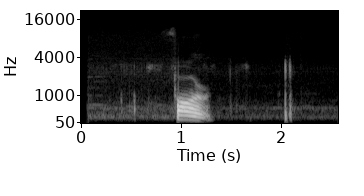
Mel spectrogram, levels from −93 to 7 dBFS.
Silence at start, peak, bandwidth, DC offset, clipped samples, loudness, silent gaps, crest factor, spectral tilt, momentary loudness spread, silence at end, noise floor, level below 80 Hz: 0.95 s; -2 dBFS; 10 kHz; under 0.1%; under 0.1%; -18 LUFS; none; 22 dB; -8.5 dB/octave; 26 LU; 1.3 s; -64 dBFS; -78 dBFS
